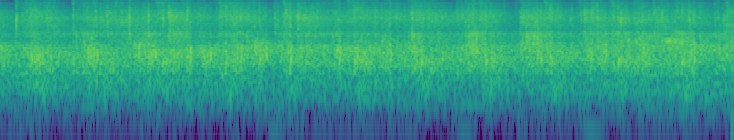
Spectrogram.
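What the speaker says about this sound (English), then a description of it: "I'm a little bit surprised they're clapping" Legislators clap in the House of Assembly chamber, a steady, dense wave of applause sustained at even loudness throughout, with no voices standing out above it.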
